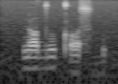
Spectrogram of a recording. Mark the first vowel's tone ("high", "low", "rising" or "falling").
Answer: high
